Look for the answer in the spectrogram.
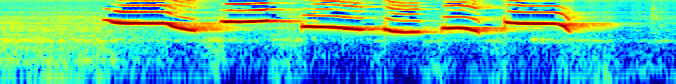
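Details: Oriental magpie-robin giving a loud daily lure song: six clear, pure whistled notes in quick succession, several sliding downward, some held level, delivered over about two and a half seconds with silence after.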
